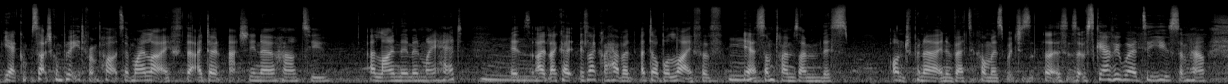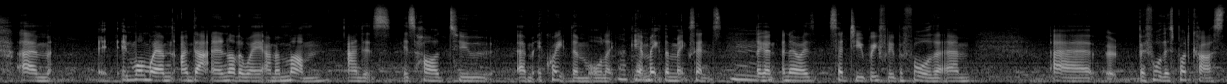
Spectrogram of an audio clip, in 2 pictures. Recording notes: This episode was recorded on the Shure stand at The Podcast Show, London, on 24 May 2023.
